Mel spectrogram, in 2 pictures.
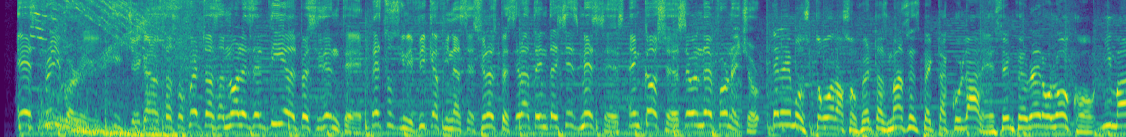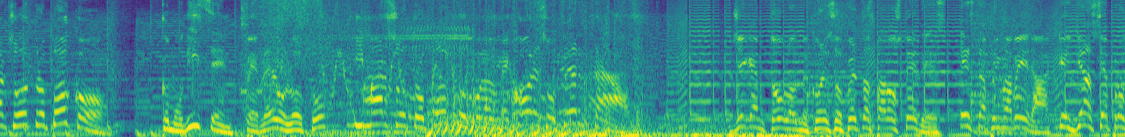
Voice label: Male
